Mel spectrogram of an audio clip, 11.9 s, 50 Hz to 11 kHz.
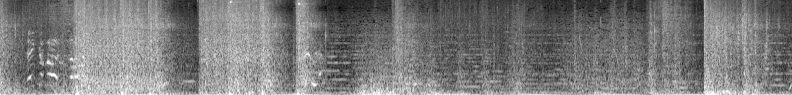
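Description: Gunfire in the video game Uncharted 3: loud repeated shots and bursts of automatic fire with booming impacts, intermittent throughout, mixed with voices talking.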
